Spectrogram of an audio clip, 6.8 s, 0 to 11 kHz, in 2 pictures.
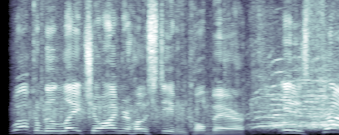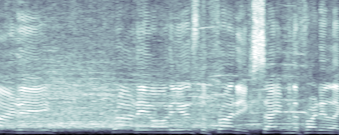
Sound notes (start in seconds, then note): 2.4 cheers and applause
